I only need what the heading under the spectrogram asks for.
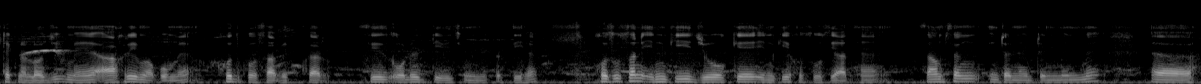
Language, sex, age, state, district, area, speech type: Urdu, male, 45-60, Delhi, East Delhi, urban, spontaneous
